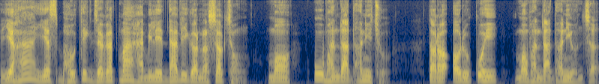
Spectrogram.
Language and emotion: Nepali, neutral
